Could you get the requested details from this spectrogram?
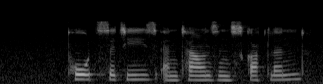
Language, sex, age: English, female, 20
